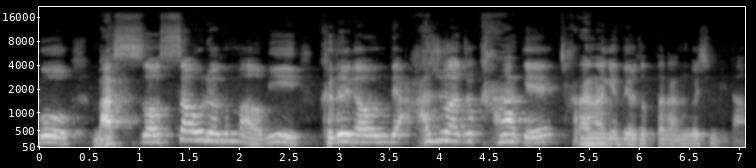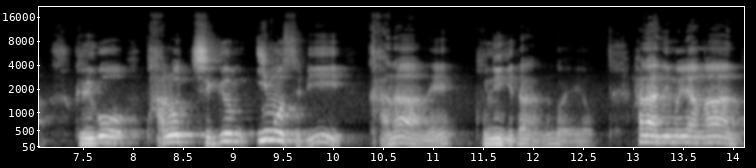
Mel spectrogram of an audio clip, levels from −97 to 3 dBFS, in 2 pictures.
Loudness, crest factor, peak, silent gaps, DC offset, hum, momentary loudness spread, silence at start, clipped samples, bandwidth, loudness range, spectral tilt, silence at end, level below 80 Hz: -21 LUFS; 20 dB; -2 dBFS; none; under 0.1%; none; 14 LU; 0 s; under 0.1%; 17 kHz; 4 LU; -5 dB/octave; 0 s; -68 dBFS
